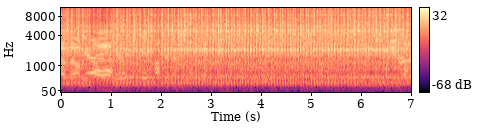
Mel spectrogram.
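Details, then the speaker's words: 1957 Montgomery Ward Sea King 5 hp outboard, on a transom, no thermostat, no cover; fast even two-stroke buzz with loud raspy exhaust and no misses: normal running. "oh yeah I want to hear that yeah I mean it sounds great that's exhaust"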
